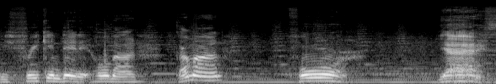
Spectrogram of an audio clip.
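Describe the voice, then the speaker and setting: A man speaks at a very slow pace with faint music in the background. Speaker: gaming vlogger. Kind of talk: casual vlog chat. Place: home room. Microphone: phone near.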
